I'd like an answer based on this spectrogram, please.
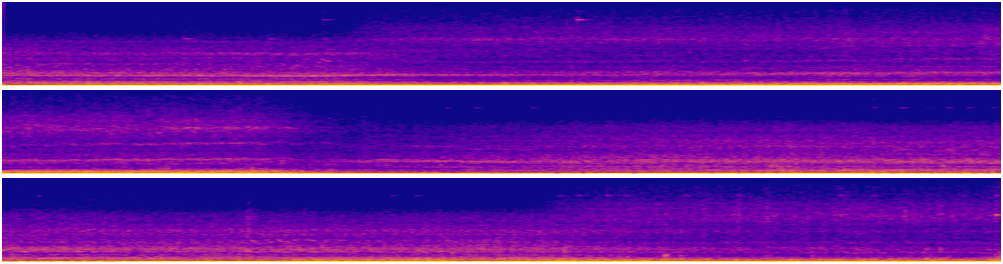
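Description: Car engine and road noise while driving. The engine note rises gradually, drops about six and a half seconds in, then holds steady.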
